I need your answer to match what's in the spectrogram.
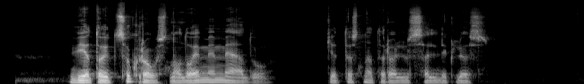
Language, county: Lithuanian, Panevėžys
